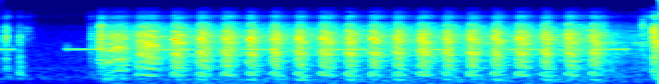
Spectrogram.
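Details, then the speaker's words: Isuzu Trooper that had been running badly: starter cranks in steady pulses about four a second for three seconds with no firing; crank no start, no spark, owner suspects the ignition coil. "yeah no start and i took everything apart sounds like it's the coil i don't have any spark"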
